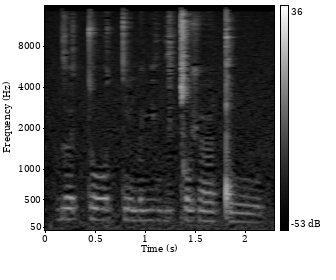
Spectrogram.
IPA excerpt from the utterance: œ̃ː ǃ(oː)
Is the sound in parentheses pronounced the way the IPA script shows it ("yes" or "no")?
no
